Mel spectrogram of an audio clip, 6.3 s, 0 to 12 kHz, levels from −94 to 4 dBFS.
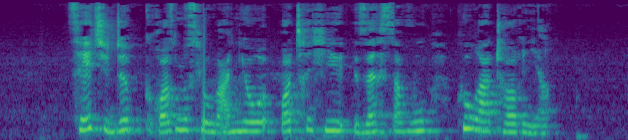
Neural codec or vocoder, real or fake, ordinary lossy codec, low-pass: vocoder, 44.1 kHz, 128 mel bands every 512 samples, BigVGAN v2; fake; AAC, 48 kbps; 10.8 kHz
